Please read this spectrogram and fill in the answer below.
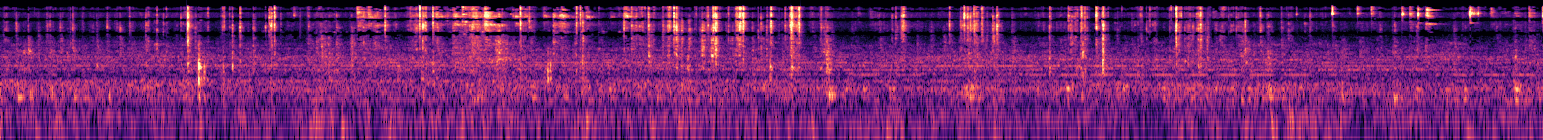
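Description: Faint, scattered tapping and clicking of sugar gliders scrambling over cage ledges, hanging toys and wire, with one sharper click about two seconds in. A faint steady hum runs underneath.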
